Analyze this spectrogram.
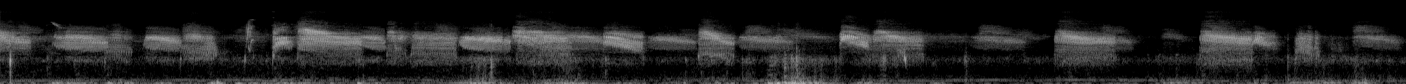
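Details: Flock of starlings at village feeders in Corby, 21 November, keeping up a dense stream of harsh, chattering squawks and rasps with brief pauses, low bumps and rustles beneath.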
